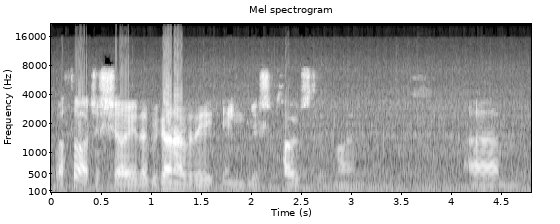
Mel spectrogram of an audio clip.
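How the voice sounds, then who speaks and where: A man talks fairly quickly while the room echoes audibly and background noise is clearly present. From Birmingham, England. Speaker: flight simulator streamer. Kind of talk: live stream commentary. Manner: casual, halting with fillers.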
